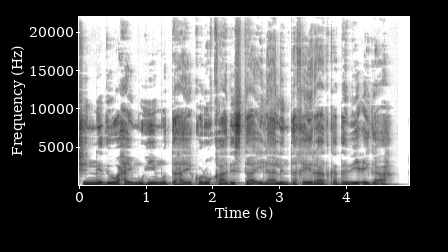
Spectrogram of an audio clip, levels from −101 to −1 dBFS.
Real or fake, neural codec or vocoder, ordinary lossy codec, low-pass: real; none; none; none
